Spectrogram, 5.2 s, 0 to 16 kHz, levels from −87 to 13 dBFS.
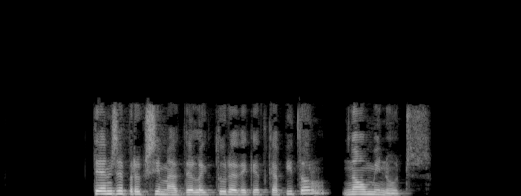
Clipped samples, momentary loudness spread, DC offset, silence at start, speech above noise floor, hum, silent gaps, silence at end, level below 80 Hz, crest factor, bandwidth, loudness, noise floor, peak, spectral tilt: under 0.1%; 8 LU; under 0.1%; 0.95 s; over 74 dB; none; 3.34-3.43 s; 1 s; -56 dBFS; 16 dB; 8 kHz; -17 LUFS; under -90 dBFS; -2 dBFS; -5.5 dB/octave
